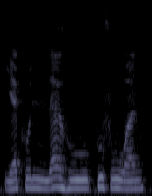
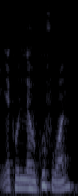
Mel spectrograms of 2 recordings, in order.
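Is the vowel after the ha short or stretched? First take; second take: stretched; short. First: The vowel after the ha is stretched longer. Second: The vowel after the ha is short. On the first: The speaker calls it right. "you're going to stretch the ha" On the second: The speaker calls it wrong. "you're not going to say"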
